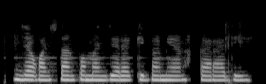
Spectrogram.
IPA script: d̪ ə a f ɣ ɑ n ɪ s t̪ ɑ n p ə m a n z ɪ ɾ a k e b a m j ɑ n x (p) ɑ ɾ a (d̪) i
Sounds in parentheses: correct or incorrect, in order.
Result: incorrect, correct

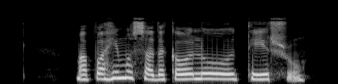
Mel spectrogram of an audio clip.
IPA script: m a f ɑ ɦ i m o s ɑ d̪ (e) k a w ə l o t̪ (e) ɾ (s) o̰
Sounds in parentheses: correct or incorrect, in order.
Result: incorrect, correct, incorrect

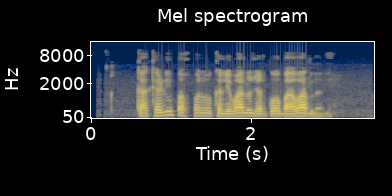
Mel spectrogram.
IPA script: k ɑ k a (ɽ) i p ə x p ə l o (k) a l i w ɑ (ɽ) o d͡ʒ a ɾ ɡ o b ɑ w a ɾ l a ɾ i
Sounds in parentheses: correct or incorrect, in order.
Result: correct, correct, incorrect

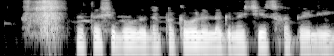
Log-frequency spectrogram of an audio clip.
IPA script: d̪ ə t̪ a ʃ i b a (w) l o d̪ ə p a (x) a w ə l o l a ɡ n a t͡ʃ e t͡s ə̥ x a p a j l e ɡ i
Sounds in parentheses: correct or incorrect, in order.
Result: correct, incorrect

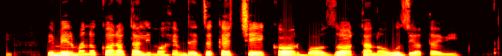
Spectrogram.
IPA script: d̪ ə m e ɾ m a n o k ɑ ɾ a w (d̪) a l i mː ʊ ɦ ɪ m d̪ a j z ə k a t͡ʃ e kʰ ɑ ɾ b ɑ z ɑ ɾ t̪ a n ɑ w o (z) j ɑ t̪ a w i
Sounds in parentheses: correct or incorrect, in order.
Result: incorrect, correct

